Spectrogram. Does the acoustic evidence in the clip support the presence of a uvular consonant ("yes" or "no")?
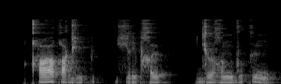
yes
